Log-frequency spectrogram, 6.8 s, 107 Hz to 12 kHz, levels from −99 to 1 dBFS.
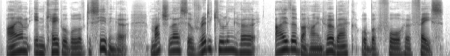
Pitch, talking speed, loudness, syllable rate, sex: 135 Hz, 170 wpm, -19 LUFS, 5.4 syllables/s, male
